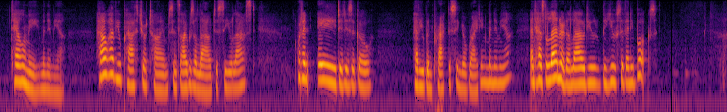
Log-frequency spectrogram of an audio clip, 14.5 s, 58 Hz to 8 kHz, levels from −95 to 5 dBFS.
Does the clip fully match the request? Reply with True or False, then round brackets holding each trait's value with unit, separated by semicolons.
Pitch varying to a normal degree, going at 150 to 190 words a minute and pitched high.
True (4.4 semitones; 160 wpm; 195 Hz)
